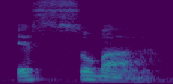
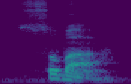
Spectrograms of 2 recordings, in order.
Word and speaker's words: Isoba: Number 12, Isoba, or some might say Suba, Isoba, Soba.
